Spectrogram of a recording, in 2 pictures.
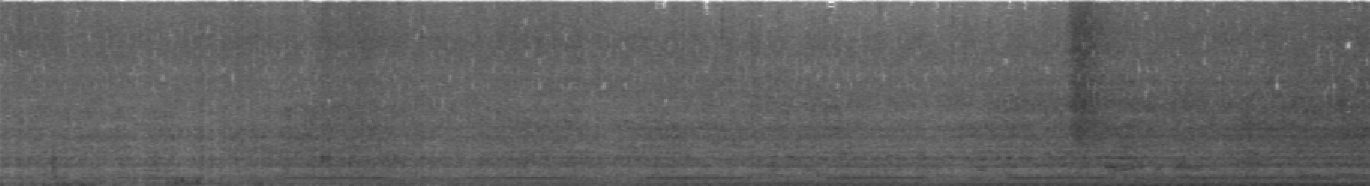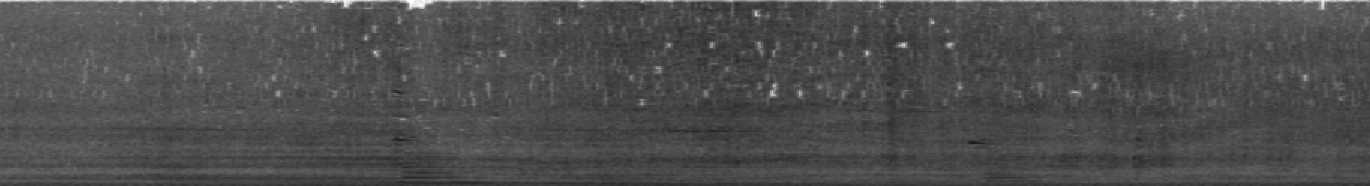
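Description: A passenger train approaching and running past close by, its rumble building steadily to a loud pass. The locomotive's horn gives one short blast about two-thirds of the way through and a briefer toot a few seconds later.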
